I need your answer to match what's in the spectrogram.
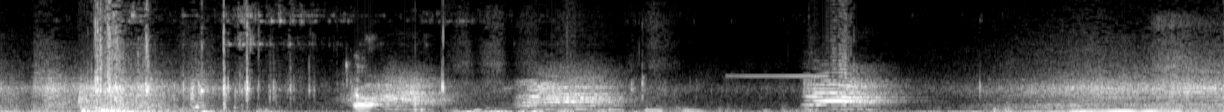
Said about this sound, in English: One of the first things I showed you was one of my all-time favorite clips, a man who is working in a garage, and then a car hits him.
